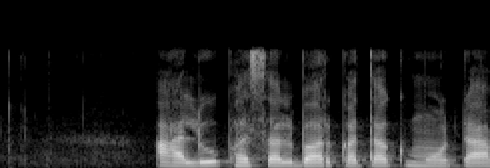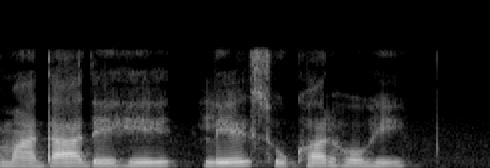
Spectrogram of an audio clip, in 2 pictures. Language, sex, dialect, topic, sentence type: Chhattisgarhi, female, Eastern, agriculture, question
